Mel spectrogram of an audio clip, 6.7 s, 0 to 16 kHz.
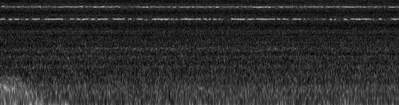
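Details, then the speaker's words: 1967 Chevelle dirt track race car sitting in the woods, tire being inflated: steady faint hiss with no engine, air escaping where the bead, long buried underground, fails to seal. "I think I already hear it coming out of that tire yeah yeah it is"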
